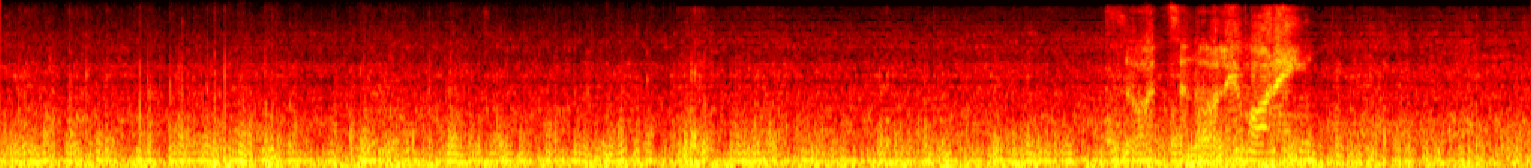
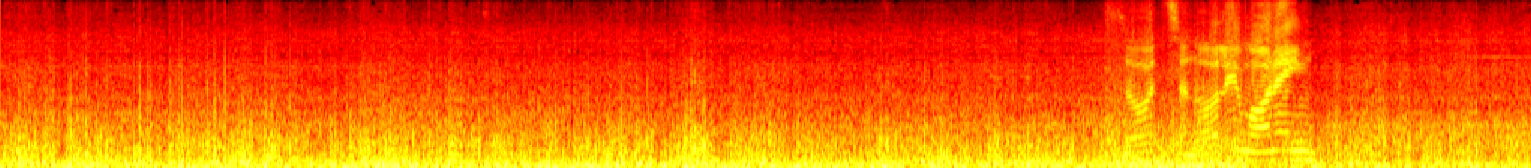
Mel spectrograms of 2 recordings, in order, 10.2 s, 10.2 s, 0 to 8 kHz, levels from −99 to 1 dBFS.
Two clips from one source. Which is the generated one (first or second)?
first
